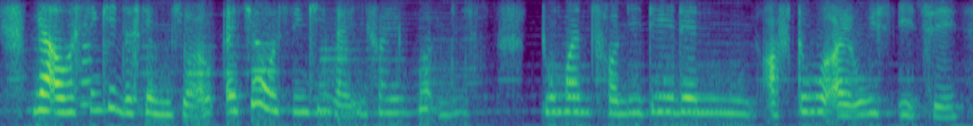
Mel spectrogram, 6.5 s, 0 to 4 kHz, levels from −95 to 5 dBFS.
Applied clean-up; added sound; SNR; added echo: neural separator model SepFormer DNS4.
